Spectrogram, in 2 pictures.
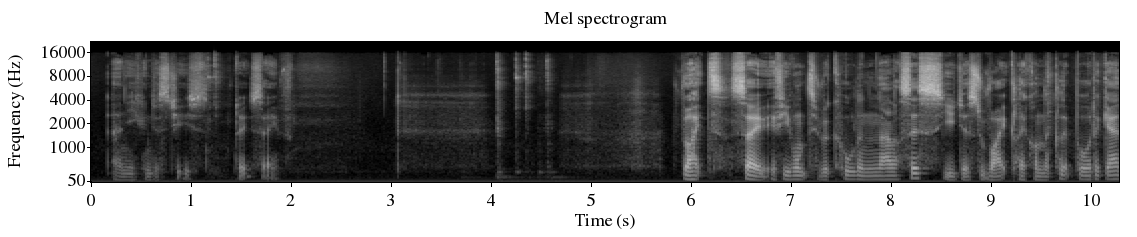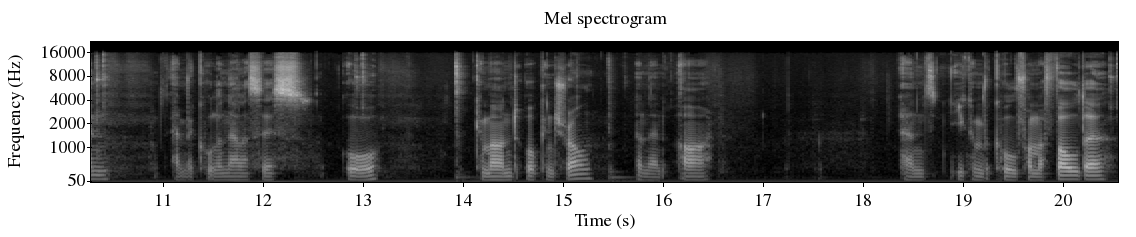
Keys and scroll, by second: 15.4 super+r.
